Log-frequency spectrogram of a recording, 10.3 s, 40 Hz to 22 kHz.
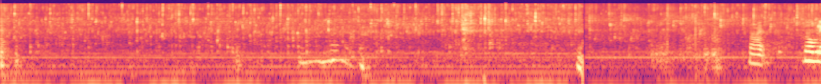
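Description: Water sloshing and trickling in a small fish tank as hands work under the surface, re-fitting a sponge onto a submersible filter. A steady low hum runs underneath, and there is a single sharp click a little after 7 seconds.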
